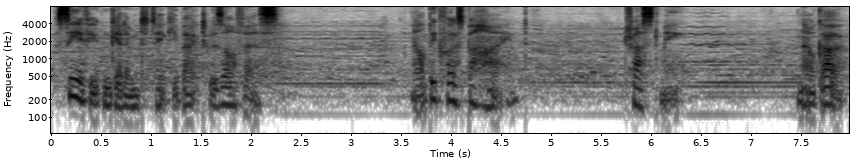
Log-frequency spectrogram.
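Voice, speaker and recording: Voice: mid-range voice, expressive, unhurried, gravelly, long pauses. A performer voicing a guarded, sardonic masked elf rogue in a casual ASMR roleplay, speaking to the listener with hesitant asides. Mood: focused, conspiratorial. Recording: music playing behind the voice.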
